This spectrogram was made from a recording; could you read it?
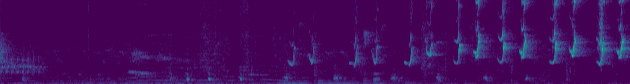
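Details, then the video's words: Long-tailed shrike singing actively; faint scattered notes at first, then a run of sharp, high, clipped chirps repeated about twice a second over the last two seconds, with a soft low hum underneath. "burung pentet/cendet gacor"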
